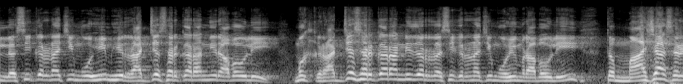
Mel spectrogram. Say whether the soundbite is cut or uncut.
cut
